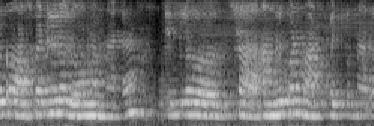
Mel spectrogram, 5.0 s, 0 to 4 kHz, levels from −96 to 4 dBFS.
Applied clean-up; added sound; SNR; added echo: neural separator model SepFormer DNS4.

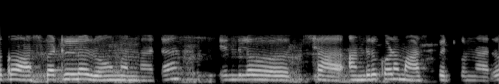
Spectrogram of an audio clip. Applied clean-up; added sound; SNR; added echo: none; none; none; none.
